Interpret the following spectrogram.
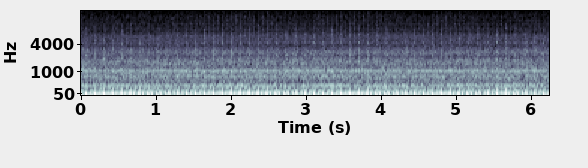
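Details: T-40AM tractor diesel driven across a field ditch to test the differential lock, about -14°C after standing a month; steady run with a dull, fairly regular knock about twice a second, engine knock source not yet found.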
